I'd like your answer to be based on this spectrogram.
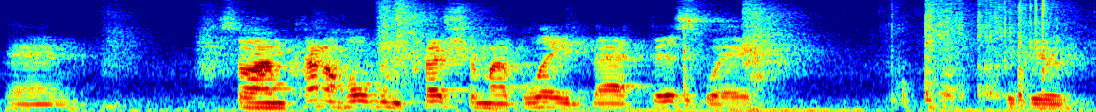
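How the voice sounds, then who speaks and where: A man in his thirties talks through a how-to in an informal, unscripted way, his speech slightly lisped by braces. His voice sits at an ordinary male pitch. It is recorded in an echoey garage workshop, with clear noise and clicks behind him. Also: measured pace. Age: 30s. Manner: informal, explains each step as he works. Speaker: vinyl wrap installer, presenter of a how-to video. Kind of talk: casual hands-on tutorial narration. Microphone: camera on a tripod, a short distance away.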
